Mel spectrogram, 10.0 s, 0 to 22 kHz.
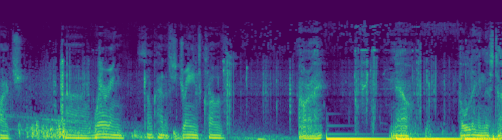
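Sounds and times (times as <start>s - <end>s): loud low electronic drone: 6.3s - 10.0s.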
